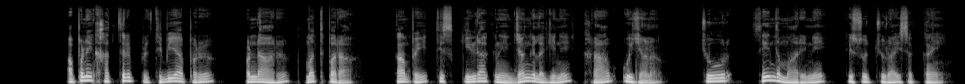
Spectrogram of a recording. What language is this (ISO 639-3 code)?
kfs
